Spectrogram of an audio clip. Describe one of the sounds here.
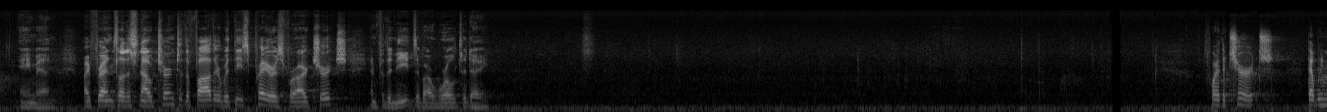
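A man speaks calmly through a loudspeaker in a large echoing hall.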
